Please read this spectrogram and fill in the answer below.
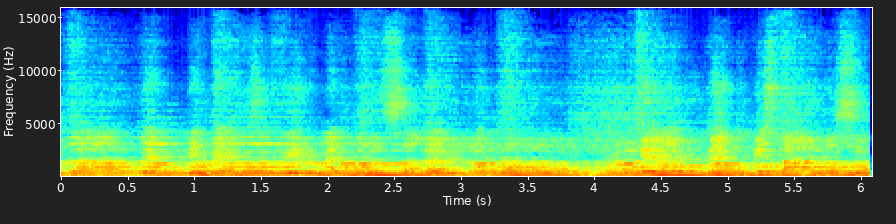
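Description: Slow choral music: many voices singing long, held notes.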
